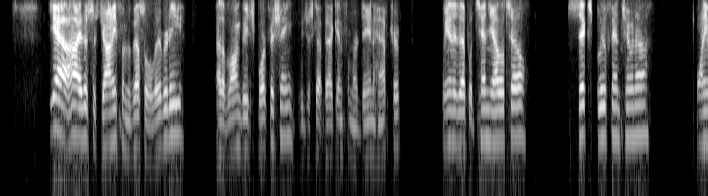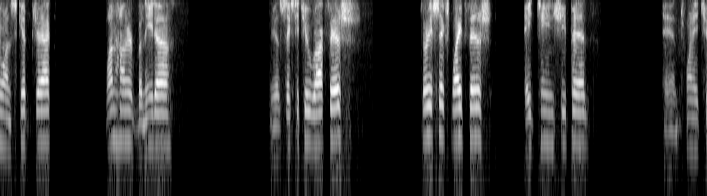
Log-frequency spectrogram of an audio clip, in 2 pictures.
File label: voice message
